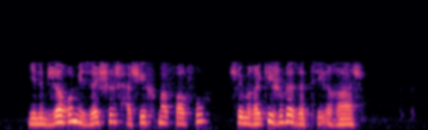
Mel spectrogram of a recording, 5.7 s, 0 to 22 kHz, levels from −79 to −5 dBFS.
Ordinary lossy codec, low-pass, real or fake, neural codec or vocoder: AAC, 32 kbps; 3.6 kHz; real; none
